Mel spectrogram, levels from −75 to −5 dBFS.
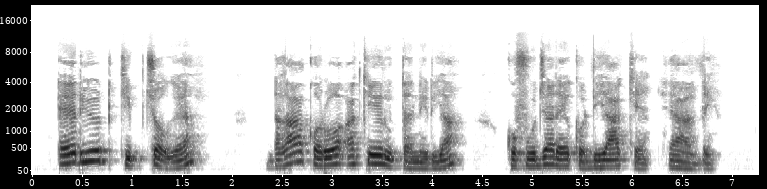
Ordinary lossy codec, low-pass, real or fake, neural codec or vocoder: AAC, 32 kbps; 19.8 kHz; fake; autoencoder, 48 kHz, 128 numbers a frame, DAC-VAE, trained on Japanese speech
